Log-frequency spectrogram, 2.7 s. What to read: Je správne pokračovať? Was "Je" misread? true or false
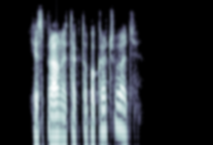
false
